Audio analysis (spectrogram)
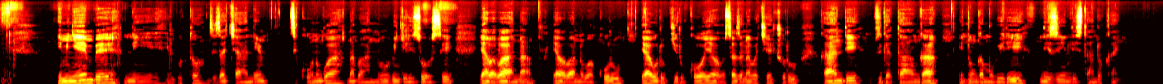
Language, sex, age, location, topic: Kinyarwanda, female, 25-35, Kigali, agriculture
